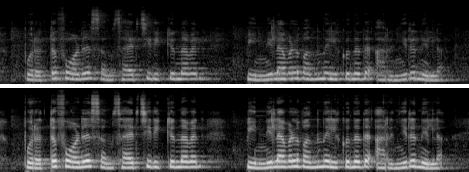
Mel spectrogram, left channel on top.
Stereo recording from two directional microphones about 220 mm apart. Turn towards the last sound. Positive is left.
turn(degrees=-35)  # may be behind; listen again after turning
